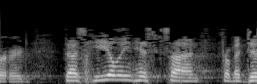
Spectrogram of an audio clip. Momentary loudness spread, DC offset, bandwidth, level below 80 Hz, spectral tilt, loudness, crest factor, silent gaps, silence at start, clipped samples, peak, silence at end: 9 LU; under 0.1%; 5.8 kHz; -54 dBFS; -10.5 dB/octave; -19 LUFS; 16 dB; none; 0 s; under 0.1%; -2 dBFS; 0 s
